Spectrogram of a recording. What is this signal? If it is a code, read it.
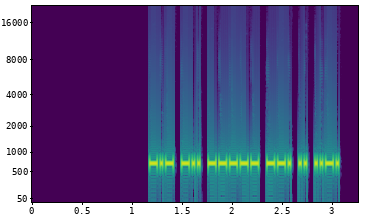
Morse code, heard as a keyed tone, about 46 wpm, 700 Hz. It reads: KD0GIF
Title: USA Call Signs - 6 Characters - 4x Character Spacing - 45wpm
